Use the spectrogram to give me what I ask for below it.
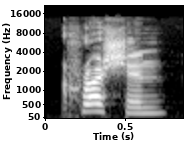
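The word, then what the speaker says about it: crushin': n ' I T so grammatically it should be crushing CR you SH ing but the pronunciation is crushing so they take off the G and they use an apostrophe so crushing it this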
